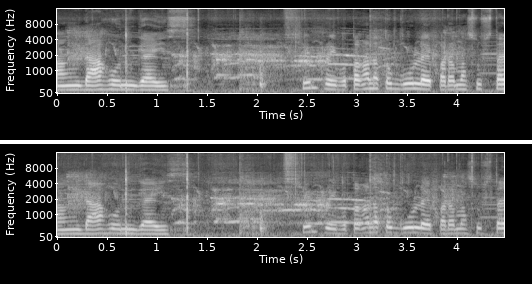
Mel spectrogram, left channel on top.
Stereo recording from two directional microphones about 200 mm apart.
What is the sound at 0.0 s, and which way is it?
Speech, 30° left (ahead or behind).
